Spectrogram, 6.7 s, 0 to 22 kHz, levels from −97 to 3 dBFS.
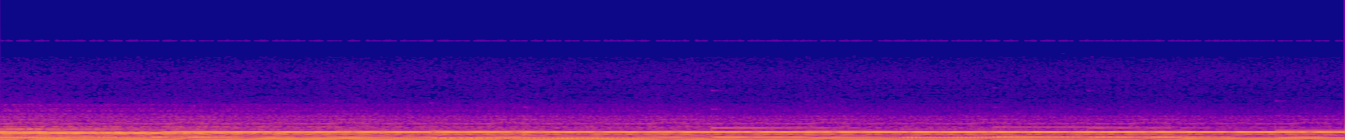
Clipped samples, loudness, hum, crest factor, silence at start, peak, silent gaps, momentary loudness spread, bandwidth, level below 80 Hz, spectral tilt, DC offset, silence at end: under 0.1%; -24 LUFS; none; 12 dB; 0 s; -12 dBFS; none; 1 LU; 5.8 kHz; -68 dBFS; -9.5 dB/octave; under 0.1%; 0 s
